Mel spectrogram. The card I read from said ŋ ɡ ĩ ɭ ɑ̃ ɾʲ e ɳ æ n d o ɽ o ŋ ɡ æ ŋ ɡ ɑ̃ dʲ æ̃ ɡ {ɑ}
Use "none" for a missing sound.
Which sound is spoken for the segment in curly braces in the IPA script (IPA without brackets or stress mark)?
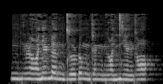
ɑ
